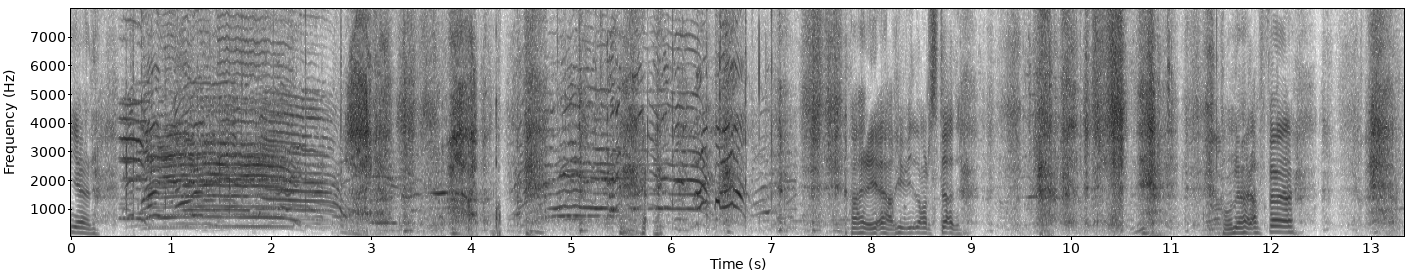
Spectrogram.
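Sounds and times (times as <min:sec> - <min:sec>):
speech: 0:00.0 - 0:00.5, 0:07.8 - 0:09.2, 0:11.5 - 0:12.4
spectators cheering runners along a race course: 0:00.3 - 0:07.7
laughter: 0:01.9 - 0:13.3.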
